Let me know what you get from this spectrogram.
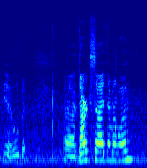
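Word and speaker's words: Darkseid: dark side number one i've heard people pronounce it dark seed hey and i get it it's actually if you technically think about it it's the last vowel so it would be the i would be the one that you would pronounce anyway uh this i got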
